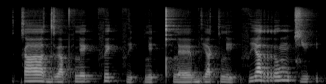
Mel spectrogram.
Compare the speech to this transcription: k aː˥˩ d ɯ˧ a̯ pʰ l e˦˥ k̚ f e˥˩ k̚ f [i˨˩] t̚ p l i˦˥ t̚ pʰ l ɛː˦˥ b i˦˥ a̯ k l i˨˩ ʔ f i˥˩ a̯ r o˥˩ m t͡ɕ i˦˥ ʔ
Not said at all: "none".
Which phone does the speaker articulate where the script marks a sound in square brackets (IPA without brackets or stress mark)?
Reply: i˨˩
